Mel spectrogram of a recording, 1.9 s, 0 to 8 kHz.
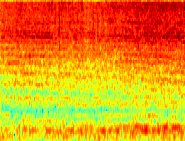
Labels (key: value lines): label: anthrophony, boat engine
recorder: SoundTrap 500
